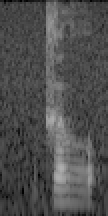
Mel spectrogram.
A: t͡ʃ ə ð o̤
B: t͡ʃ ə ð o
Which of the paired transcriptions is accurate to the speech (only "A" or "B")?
A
